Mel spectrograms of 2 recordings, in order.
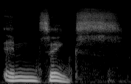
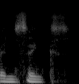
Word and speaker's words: NSYNC: so much more on my my mispronunciation of ins syncs in sync in in sync in sync in sync there you go you got it you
